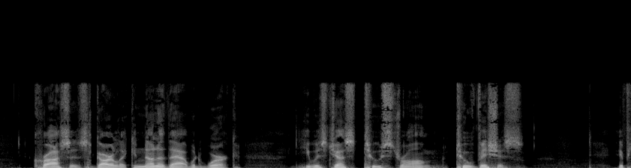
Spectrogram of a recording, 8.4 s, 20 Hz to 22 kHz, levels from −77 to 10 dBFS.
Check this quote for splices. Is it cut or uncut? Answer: cut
